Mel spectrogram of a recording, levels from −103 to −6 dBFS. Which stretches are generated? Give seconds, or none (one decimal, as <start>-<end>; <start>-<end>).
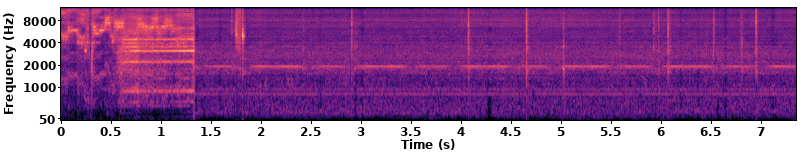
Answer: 0.0-7.4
